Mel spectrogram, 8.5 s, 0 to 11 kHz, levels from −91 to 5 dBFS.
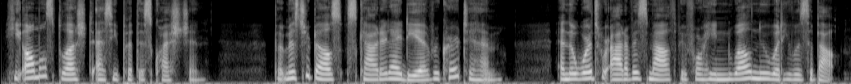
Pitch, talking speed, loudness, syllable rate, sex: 210 Hz, 225 wpm, -19 LUFS, 6.1 syllables/s, female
